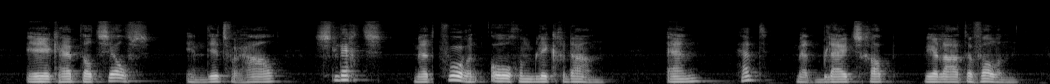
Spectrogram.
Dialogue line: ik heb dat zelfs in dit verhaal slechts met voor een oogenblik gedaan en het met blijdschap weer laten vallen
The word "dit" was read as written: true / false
true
